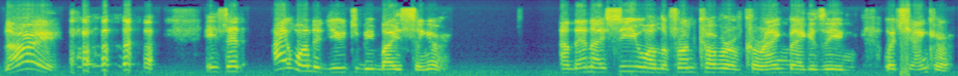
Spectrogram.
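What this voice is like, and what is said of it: Put-on Northern Irish accent. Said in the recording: “in his best Northern Ireland accent”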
